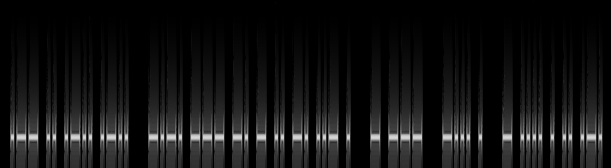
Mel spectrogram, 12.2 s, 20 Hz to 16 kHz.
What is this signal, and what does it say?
Morse code, heard as a keyed tone, about 20 wpm, 700 Hz. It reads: WILL CONTINUE TO BE THEIR
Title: Sentences from Top 1600 Words 20wpm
